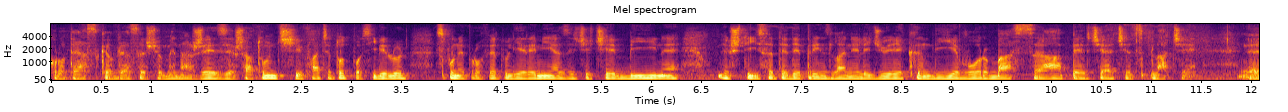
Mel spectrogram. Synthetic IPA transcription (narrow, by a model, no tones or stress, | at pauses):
kɾo̞t̪easkəvɾeasəʃʲo̞me̞naʒe̞ze̞ʃiat̪unt͡ʃʲfat͡ʃe̞t̪o̞t̪̚po̞sibilul | spune̞pɾo̞fe̞t̪ulje̞ɾe̞mijazit͡ʃe̞t͡ʃe̞bine̞ʃt̪ḭjsət̪e̞d̪e̞pɾinzlane̞le̞d͡ʒuiɾe̞kʰɨnd̪je̞vo̞rbasəape̞rt͡ʃe̞jat͡ʃe̞t̪sʲplat͡ʃe̞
